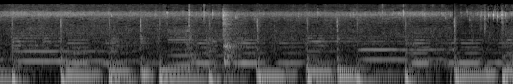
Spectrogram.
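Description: Snacks deep frying in hot oil, a steady loud sizzle with crackling bursts and occasional scraping of a slotted spoon against the pan, close up with no talk.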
